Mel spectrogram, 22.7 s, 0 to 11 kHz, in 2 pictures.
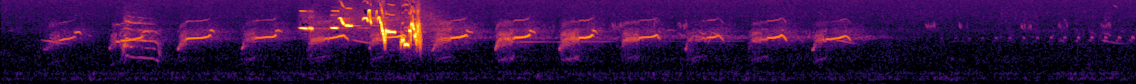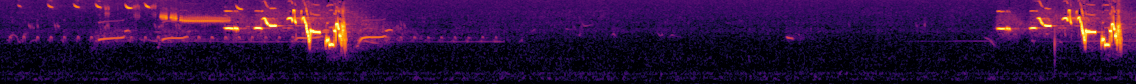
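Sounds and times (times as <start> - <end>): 
Western meadowlark song: 1.9 - 7.9, 9.3 - 18.2, 20.6 - 22.7.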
